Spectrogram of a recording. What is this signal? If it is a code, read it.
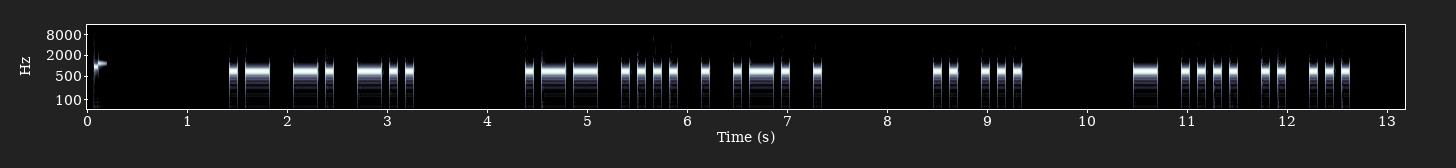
Morse code, heard as a keyed tone, about 15 wpm, 700 Hz. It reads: AND WHERE IS THIS
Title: 2x Word-Spacing - Sentences from Top 200 Words - 15wpm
